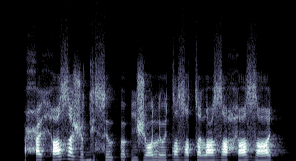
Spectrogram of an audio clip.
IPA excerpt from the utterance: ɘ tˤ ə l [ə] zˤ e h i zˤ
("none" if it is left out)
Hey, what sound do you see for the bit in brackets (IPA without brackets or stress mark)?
ɯ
